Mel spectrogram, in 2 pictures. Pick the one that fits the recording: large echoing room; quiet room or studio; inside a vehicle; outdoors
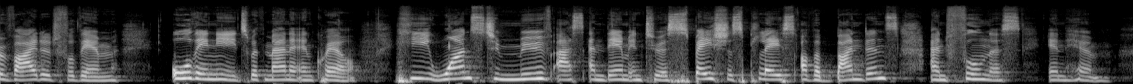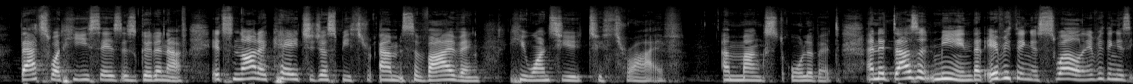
large echoing room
